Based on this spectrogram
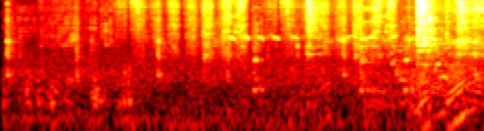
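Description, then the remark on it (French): Busy woodworking noise of sawing and hammering: scraping, rasping strokes of sawing and rubbing on wood, broken by sharp, irregular hammer blows, steady throughout with no voices. “Le marteau, c'est pour les clous, pas pour les doigts.”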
